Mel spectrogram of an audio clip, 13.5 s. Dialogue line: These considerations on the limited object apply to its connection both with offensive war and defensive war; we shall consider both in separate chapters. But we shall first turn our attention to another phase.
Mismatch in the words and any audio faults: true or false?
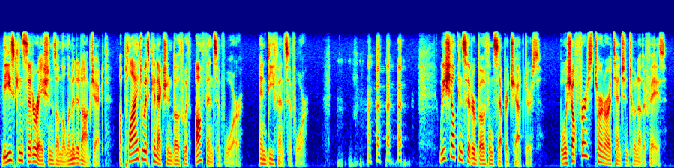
true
